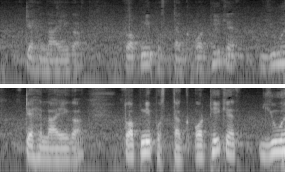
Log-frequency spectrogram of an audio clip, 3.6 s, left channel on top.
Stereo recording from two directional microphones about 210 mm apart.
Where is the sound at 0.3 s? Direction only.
55° right (ahead or behind).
